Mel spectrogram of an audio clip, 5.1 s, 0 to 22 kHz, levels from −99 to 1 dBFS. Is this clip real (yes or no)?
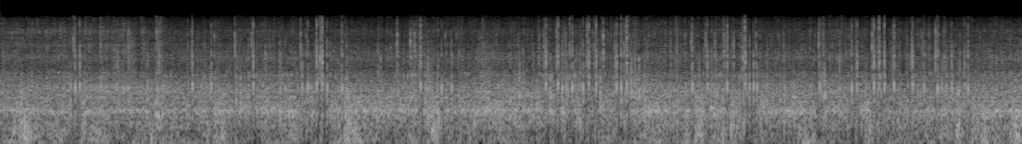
yes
